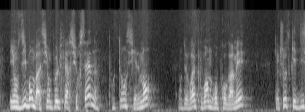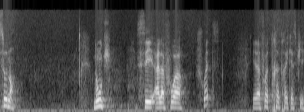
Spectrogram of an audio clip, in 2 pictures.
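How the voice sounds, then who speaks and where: Long, frequent pauses interrupt the talking. Otherwise it moves along at a moderate pace. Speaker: hypnotherapist. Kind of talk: lecture.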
